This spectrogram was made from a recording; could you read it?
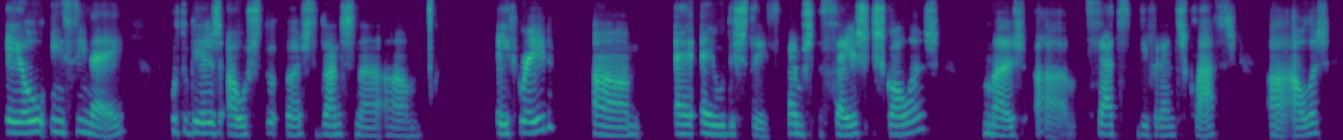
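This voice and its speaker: A middle-aged woman from Massachusetts, a teacher presenting informally and haltingly, mixing in words. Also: medium pitch, dry recording. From Massachusetts, United States. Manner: halting, mixes in English words. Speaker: high school language teacher presenting. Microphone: video call. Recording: muffled lo-fi webinar audio.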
